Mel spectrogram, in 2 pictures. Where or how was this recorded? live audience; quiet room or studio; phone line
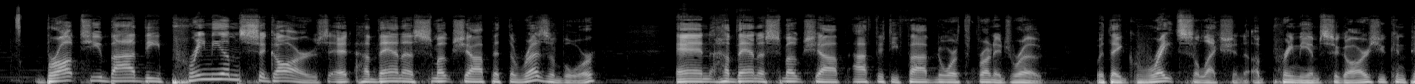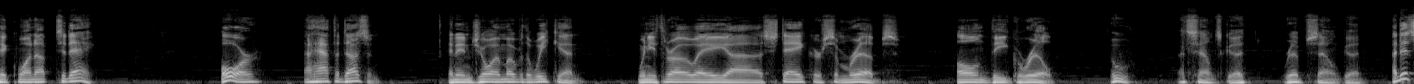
phone line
